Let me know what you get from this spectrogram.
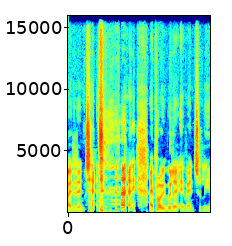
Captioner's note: laughing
